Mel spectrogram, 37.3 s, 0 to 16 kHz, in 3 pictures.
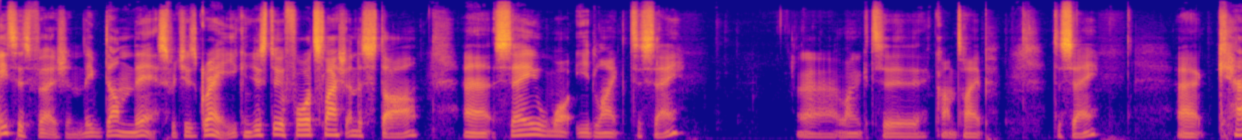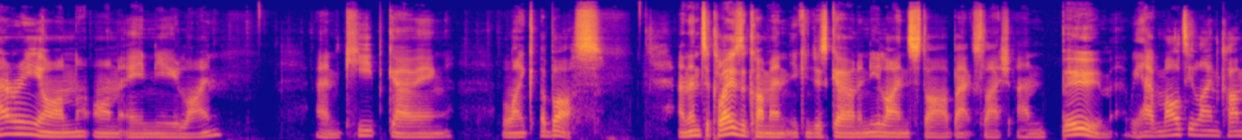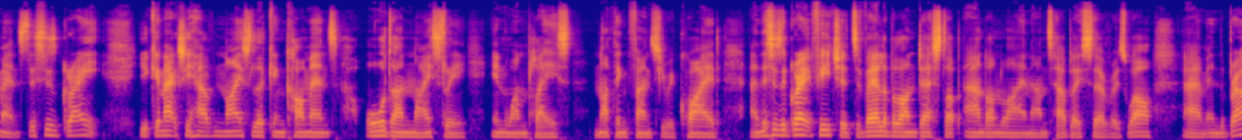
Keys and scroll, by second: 3.4 shift+8, 4.7 shift+s, 11.0 Return, 14.8 Return, 20.0 Return, 20.9 shift+8.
